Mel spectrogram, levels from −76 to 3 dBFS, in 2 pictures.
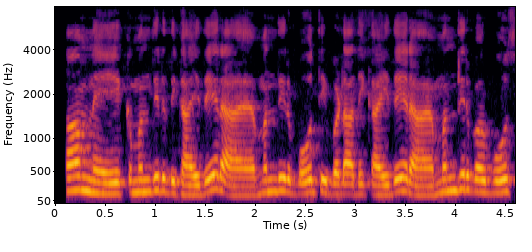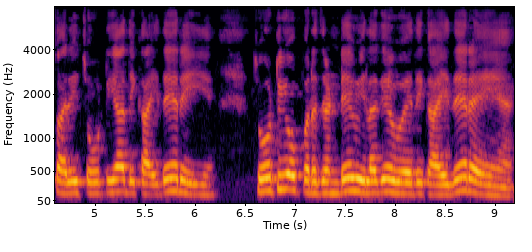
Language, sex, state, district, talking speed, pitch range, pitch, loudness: Hindi, male, Haryana, Charkhi Dadri, 220 wpm, 155-190 Hz, 175 Hz, -14 LUFS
